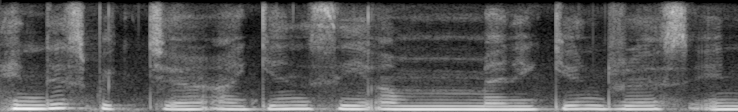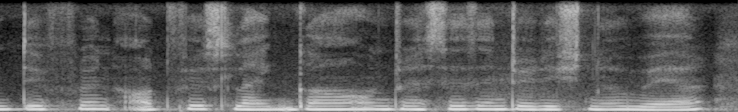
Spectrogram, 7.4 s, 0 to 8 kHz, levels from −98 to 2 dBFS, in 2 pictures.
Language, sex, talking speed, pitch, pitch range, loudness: English, female, 155 wpm, 230 Hz, 220-245 Hz, -16 LUFS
